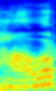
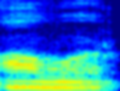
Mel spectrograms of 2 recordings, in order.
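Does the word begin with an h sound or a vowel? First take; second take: h sound; vowel. First: The word begins with an h sound. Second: The word begins directly with a vowel. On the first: The speaker calls it wrong. "इसको हावर नहीं पढ़ते हैं" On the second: The speaker calls it right. "इसको क्या पढ़ते हैं, आवर"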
